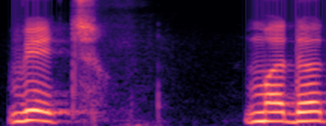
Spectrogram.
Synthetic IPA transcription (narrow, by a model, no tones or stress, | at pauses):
ʋet͡s | məd̪ə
